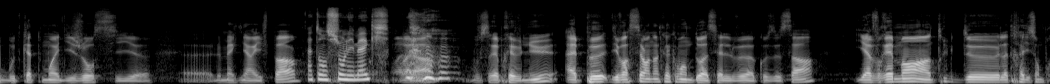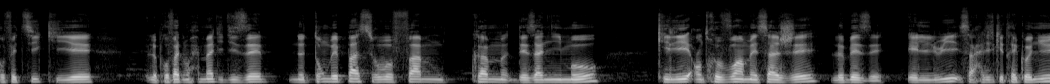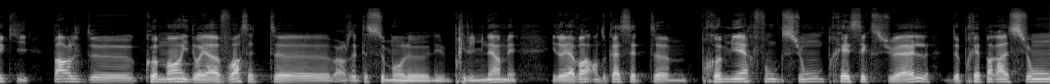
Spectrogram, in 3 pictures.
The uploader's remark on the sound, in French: Cet épisode a été enregistré en public au Pavillon des Canaux à Paris pendant le festival POP MEUFS dédié aux luttes inclusives, féministes et intersectionnelles.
